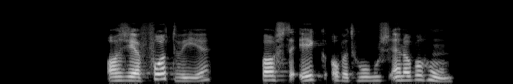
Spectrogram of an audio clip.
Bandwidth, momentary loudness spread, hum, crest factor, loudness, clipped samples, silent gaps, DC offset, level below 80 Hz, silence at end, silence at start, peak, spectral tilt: 7.6 kHz; 11 LU; none; 20 dB; -19 LUFS; under 0.1%; 2.14-2.62 s; under 0.1%; -68 dBFS; 0.6 s; 1.1 s; -2 dBFS; -6 dB/octave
